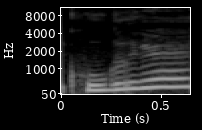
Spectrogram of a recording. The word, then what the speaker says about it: Coogler: But with Black Panther, I also think we have to just really talk about Ryan Coogler. Is that how you yes, pronounce his Ryan name?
